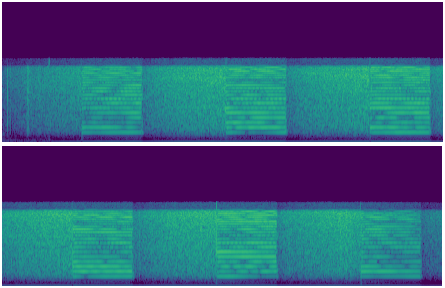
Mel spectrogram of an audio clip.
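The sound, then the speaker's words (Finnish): Radio buzzing from a numbers station: steady band-limited static broken by a harsh, low droning buzz that sounds for about a second roughly every three seconds, repeating six times with no voices. “Valitettavasti tähän dokumenttiin emme kuitenkaan saaneet nauhoitettua yhtäkään viestiä, vaan pelkkää pärinää.”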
